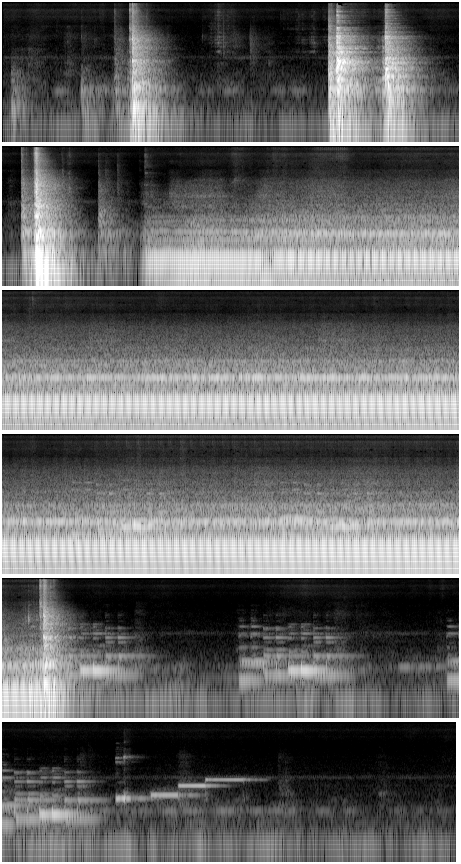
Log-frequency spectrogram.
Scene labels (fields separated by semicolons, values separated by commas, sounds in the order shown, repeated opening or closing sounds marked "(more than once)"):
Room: kitchen; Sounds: microwave, cutlery and dishes, phone ringing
